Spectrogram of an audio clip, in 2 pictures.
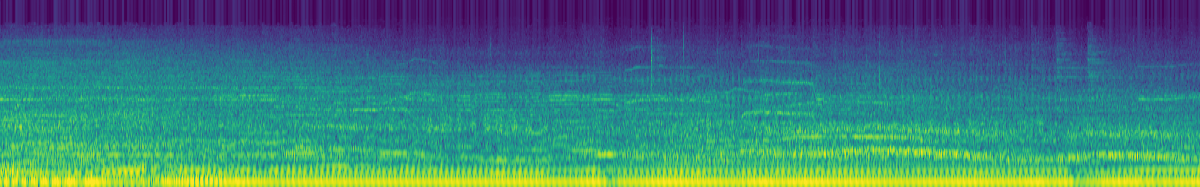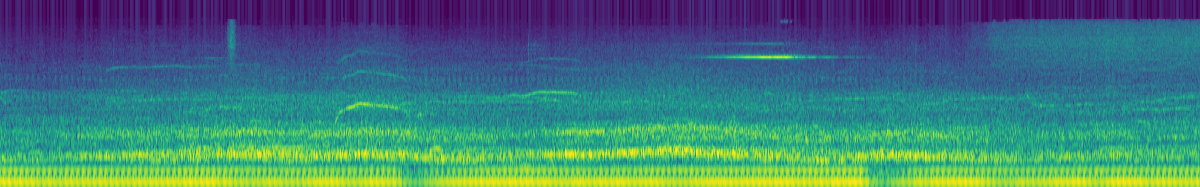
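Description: Cellos played live through a PA: a steady, low held drone runs throughout. From about eight seconds in, crowd noise swells and falls above it, with short whistles.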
